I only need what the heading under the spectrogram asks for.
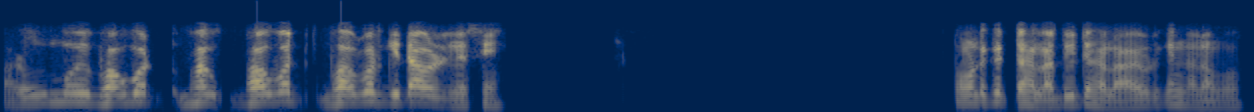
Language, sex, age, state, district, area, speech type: Odia, male, 30-45, Odisha, Nuapada, urban, conversation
